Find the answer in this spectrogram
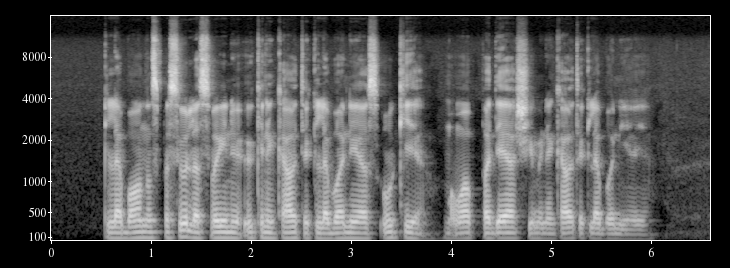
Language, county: Lithuanian, Vilnius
